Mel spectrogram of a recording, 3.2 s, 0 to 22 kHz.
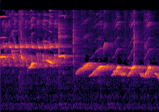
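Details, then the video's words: White-rumped shama of the blorok (pied) variety, fourth captive generation, caged in Jakarta, Indonesia: long high steady whistles followed by a string of repeated up-slurred notes about three per second. "Murai Batu F4 Blorok Materi Kasar"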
